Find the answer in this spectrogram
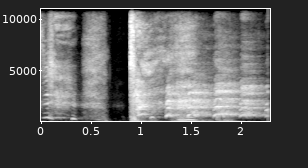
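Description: A man laughing helplessly: short breathy, gasping bursts of laughter, broken by a sudden sharp burst of breath about a second in.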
